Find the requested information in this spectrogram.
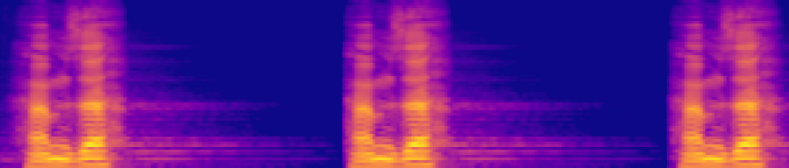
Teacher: حمزہ کی ادائیگی میں ہا کو بغیر کھینچے میم کے ساتھ ملائیں اور میم میں آواز کو لمبا نہ کریں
